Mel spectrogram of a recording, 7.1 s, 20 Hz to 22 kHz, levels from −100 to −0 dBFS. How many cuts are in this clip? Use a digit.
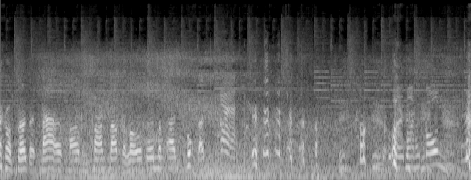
0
